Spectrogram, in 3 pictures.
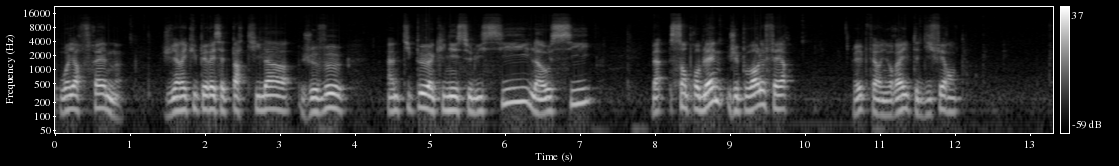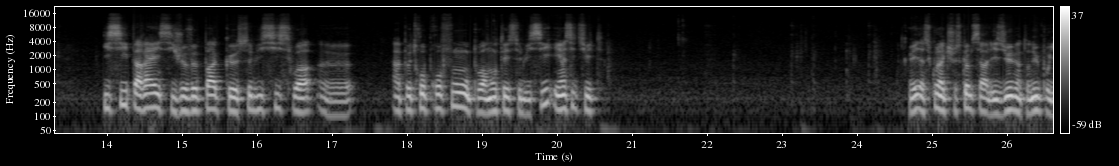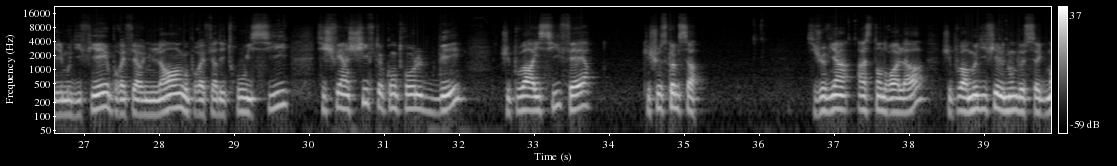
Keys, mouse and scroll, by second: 1.0 click, 3.5 g, 5.3-5.9 scroll up 1, 5.9 click, 7.7 g, 9.4 click, 10.9 g, 12.4-13.6 middle drag, 13.6-14.7 scroll up 4, 14.7-15.4 shift+middle drag, 15.4-16.3 scroll up 2, 16.3 click, 17.6 g, 20.6 z, 22.0-22.4 scroll down 1, 22.4-24.5 middle drag, 24.5-24.8 scroll down 1, 24.8-26.8 middle drag, 26.8-27.7 scroll up 2, 27.7 middle click, 28.5-29.6 scroll up 2, 29.6 click, 31.6 ctrl+shift+b, 37.2-39.9 drag.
